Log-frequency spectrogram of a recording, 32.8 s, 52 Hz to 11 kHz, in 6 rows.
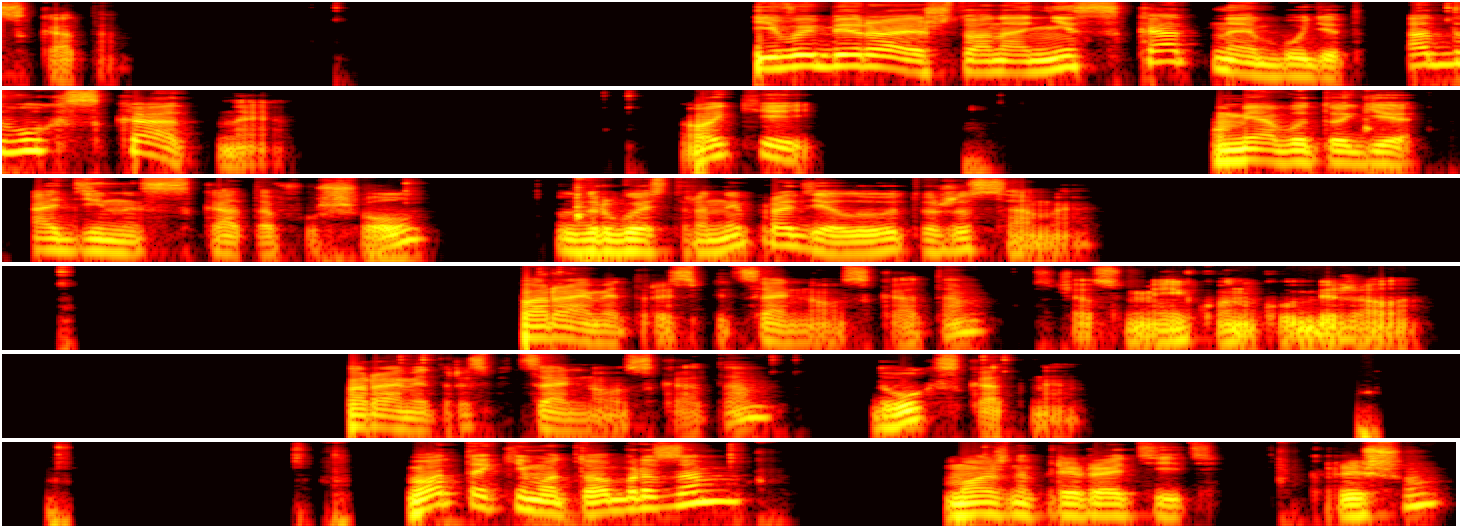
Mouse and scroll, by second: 5.2 click, 7.6 click, 9.1-10.4 middle drag, 10.8 scroll down 1, 11.8 scroll down 2, 12.4 middle click, 13.2-13.6 scroll down 2, 16.4 click, 18.3 click, 20.1 click, 23.3 click, 24.7 click, 25.5 click, 26.6 scroll down 1, 27.5 middle click, 28.6 scroll down 2, 29.4 middle click, 30.9-32.0 middle drag.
